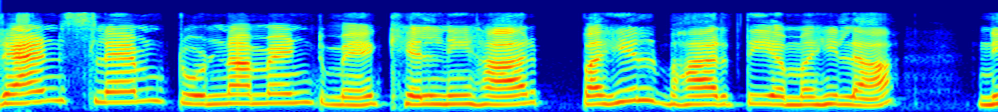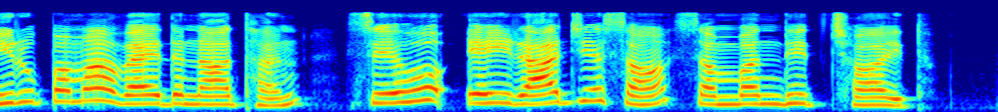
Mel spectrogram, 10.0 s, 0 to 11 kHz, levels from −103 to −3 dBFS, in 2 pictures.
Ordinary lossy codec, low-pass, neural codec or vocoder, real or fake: none; 7.2 kHz; none; real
